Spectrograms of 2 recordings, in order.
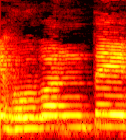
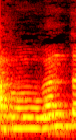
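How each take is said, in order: First: ਹੋਵੰਤੇ ending in a voiced "te"; ਹੋਵੰਤੇ as "ho-van-tay"; added final vowel. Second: ਹੋਵੰਤ closing straight on the t; ਹੋਵੰਤ as "ho-vant"; no final vowel. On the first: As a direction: add an e after the t of ਹੋਵੰਤੇ. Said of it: "ਤੱਤੇ ਨੂੰ ਸਿਹਾਰੀ ਨਹੀਂ ਬੋਲਣੀ". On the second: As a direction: end ਹੋਵੰਤ on nasal n and t. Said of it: "ਕਰਨਾ ਹੈ". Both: Shown as a demonstration.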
